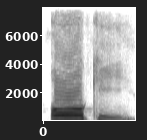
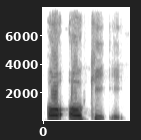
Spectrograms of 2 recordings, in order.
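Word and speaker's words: おおきい: तो इसका प्रोनाउंसिएशन होगा ओ की, नॉट ओ ओ की ई, ओ की, ओ की ई.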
